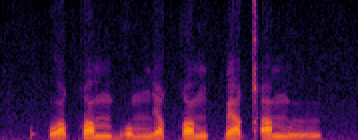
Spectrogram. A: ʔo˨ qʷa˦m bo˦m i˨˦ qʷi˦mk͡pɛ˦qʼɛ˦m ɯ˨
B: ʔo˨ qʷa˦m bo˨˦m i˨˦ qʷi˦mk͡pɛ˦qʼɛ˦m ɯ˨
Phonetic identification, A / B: B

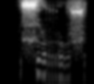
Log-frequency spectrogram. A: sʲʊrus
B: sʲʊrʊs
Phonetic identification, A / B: A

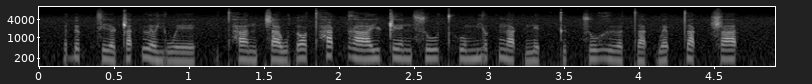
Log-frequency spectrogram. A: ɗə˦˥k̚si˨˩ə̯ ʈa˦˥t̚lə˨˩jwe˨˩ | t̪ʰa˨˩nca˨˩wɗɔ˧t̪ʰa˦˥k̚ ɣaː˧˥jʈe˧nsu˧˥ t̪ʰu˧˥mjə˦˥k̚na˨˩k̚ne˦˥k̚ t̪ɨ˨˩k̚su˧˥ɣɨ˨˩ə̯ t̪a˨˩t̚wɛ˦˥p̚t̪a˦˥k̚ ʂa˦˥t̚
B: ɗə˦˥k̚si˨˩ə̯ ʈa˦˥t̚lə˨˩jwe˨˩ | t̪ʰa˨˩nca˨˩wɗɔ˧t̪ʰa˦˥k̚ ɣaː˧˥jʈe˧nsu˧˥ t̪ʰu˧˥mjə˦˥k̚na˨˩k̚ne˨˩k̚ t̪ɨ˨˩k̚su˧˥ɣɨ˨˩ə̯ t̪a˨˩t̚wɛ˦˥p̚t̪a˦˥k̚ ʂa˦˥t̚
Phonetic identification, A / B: B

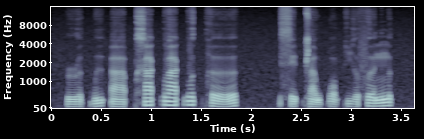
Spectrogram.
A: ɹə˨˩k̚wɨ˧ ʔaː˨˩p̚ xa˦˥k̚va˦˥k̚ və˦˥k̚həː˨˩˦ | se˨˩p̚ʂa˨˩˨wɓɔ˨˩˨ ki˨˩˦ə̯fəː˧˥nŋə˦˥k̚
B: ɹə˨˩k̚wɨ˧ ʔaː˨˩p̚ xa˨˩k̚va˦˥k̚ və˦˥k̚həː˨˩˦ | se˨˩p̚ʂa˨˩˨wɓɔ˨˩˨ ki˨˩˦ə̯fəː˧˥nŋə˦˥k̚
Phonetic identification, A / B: A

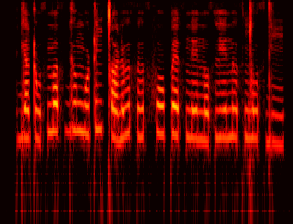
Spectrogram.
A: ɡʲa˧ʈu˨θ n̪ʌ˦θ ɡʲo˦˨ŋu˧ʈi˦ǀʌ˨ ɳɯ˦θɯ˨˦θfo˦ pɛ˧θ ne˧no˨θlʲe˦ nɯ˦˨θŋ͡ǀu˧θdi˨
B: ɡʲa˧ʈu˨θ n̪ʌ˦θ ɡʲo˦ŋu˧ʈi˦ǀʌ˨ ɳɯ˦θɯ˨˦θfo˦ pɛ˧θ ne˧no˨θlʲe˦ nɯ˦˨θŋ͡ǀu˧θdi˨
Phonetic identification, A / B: B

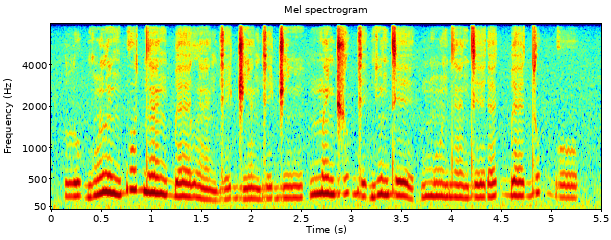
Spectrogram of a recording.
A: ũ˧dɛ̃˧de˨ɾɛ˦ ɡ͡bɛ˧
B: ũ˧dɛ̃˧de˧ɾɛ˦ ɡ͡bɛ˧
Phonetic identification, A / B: B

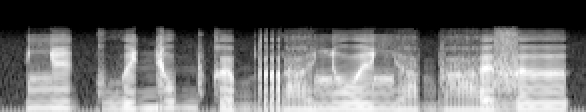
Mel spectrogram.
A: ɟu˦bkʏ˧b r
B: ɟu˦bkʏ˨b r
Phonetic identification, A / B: B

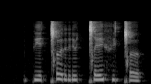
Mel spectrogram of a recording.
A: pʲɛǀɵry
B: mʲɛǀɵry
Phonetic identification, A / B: A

